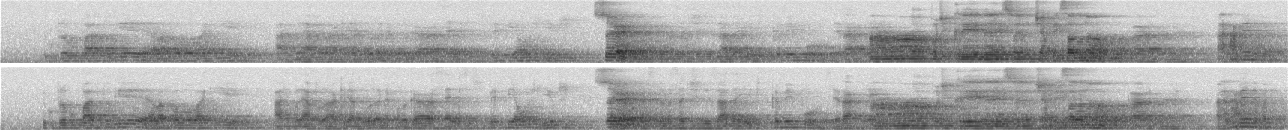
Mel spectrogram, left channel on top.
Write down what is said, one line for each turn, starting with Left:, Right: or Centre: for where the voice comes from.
Right: Fico preocupado porque ela falou lá que a mulher, a pro- a criadora, né, falou que a série vai ser super fiel aos livros.
Left: Certo.
Right: Aí já começa dando essa deslizada aí, tu fica meio, pô, será? E
Left: Ah,
Right: aí?
Left: pode crer, né? Isso aí eu não tinha
Right: É,
Left: pensado,
Right: eu fico
Left: não.
Right: preocupado, né? Mas
Left: Ah,
Right: vamos ver, né? Vai,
